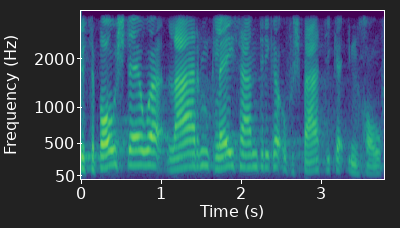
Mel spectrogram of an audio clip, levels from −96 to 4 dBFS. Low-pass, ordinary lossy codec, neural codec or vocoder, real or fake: 3.6 kHz; none; none; real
